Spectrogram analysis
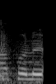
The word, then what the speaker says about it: Napoli: Napoli.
